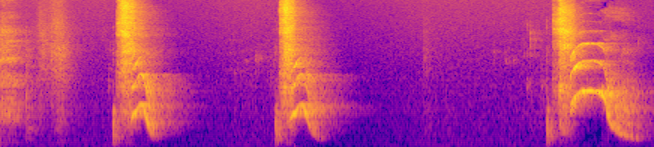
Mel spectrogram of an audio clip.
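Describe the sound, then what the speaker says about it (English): Three sharp sneezes in a row, close and loud, each a sudden burst with brief pauses between them. "Oh, I'm going to sneeze."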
